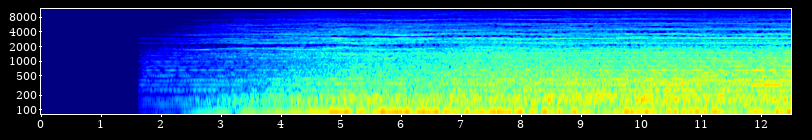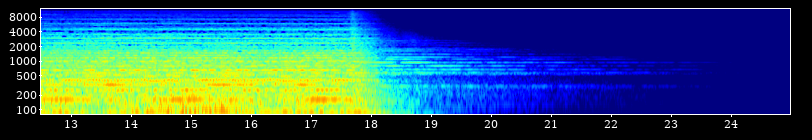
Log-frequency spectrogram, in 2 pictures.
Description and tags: Robo Walk 05D
A giant robot taking a single step described using various instruments in a crescendo fashion.
Orchestral, Suspense, Cluster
